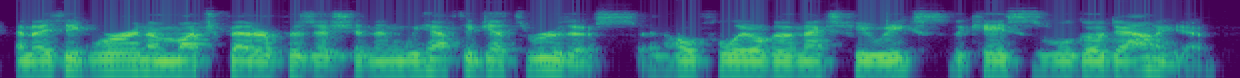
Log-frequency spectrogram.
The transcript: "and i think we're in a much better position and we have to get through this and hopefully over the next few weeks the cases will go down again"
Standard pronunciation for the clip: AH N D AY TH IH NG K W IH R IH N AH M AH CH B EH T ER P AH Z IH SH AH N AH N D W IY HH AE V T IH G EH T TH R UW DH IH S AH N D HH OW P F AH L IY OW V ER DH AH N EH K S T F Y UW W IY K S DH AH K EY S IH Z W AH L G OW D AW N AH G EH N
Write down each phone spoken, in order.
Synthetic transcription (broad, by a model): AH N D AY TH IH NG K W IH R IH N AH M AH CH B EH T ER P AH Z IH SH AH N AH N W IY HH AE F T IH G EH T TH R UW DH IH S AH N HH OW P F L IY OW V ER DH AH N EH K S T F Y UW W IY K S DH AH K EY S IH Z W AH L G OW D AW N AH G EH N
